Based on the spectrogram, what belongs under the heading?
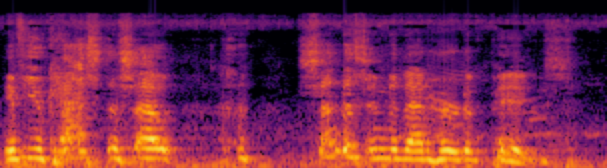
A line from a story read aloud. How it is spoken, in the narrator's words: So the demons begged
